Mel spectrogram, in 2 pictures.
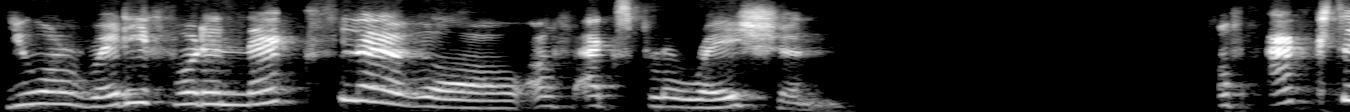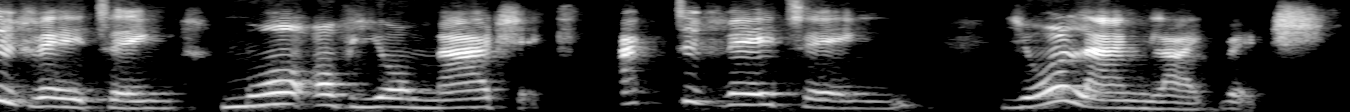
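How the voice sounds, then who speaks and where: A woman from the south of the Netherlands with a Dutch accent, speaking slowly and softly as a spiritual coach in a channeled guided talk, repeating her affirmations. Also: fairly high pitch, animated, muffled recording. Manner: slow, soft, affirming, repeats phrases.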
